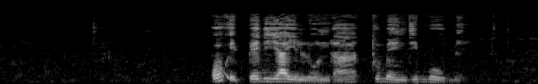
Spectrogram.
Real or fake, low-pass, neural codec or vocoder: real; 10.8 kHz; none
